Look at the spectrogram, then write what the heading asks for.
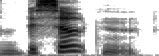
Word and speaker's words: Bisotun: eventually it settled as Besotin. The article specifically notes it's pronounced as one word.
